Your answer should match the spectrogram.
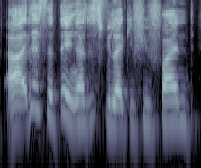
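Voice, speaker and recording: A man with a South African accent co-hosting a podcast, talking loudly and animatedly, swearing freely in casual chat. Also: sits high, expressive, quick pace, no room sound, studio quality. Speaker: podcast co-host.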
